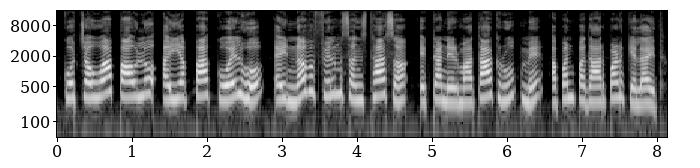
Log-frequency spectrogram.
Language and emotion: Maithili, neutral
